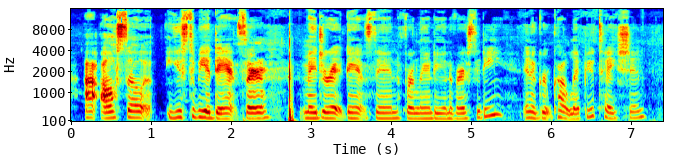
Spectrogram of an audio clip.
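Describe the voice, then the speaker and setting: The speaker has a normal speaking voice and keeps a moderate pace. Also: woman. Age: 20s. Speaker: student. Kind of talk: casual chat.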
